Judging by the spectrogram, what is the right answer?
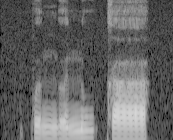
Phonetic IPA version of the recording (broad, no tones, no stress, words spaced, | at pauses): pəŋə nuka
